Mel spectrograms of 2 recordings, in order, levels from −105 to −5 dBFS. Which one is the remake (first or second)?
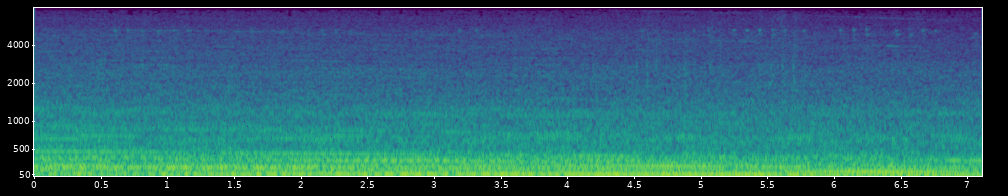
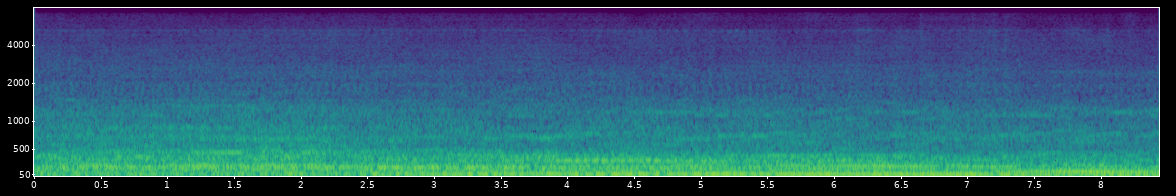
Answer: second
